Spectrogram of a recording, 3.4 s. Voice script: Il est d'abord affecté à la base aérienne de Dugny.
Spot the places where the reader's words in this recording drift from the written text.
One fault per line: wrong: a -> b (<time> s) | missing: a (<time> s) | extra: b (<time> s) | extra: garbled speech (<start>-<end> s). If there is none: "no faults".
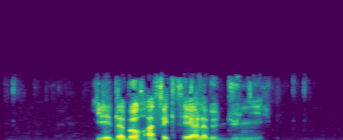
missing: base aérienne (2.1 s)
